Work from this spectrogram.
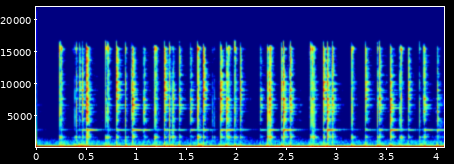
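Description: Long acrylic nails tap quickly and unevenly on the coated side of a medium lilac, hollow, insulated powder-coated stainless steel tumbler. The taps are bright, crisp clicks, with a faint steady ring near 2.8 kHz. A constant low hum runs underneath.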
